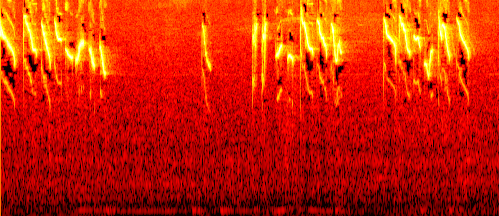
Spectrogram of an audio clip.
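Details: Open-beaked oriental white-eye in rolling song that stirs up rival birds: rapid runs of thin, high descending whistles strung together, delivered in three bursts separated by short silences.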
